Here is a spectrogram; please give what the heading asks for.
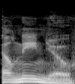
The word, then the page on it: el nino: British English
